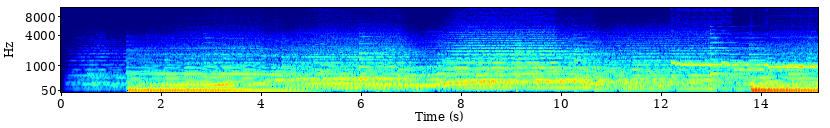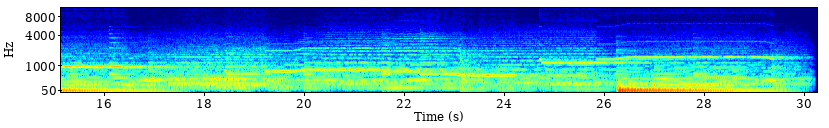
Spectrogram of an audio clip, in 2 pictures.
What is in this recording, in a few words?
Karaoke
